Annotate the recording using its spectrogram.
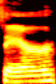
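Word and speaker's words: SARE: And just for clarification, I'm I think the e tends to be silent, so I've always heard it pronounced sir.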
